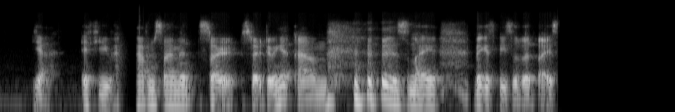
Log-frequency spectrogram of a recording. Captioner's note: laughs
